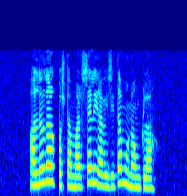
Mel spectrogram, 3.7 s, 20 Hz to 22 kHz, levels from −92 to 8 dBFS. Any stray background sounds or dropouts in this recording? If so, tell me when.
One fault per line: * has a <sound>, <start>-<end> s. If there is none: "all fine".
* has a dropout, 1.1-1.2 s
